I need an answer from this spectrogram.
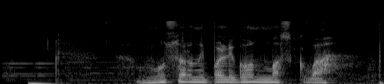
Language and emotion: Russian, neutral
